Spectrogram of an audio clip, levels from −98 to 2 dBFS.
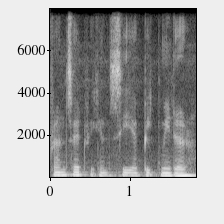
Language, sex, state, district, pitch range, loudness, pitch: English, male, Arunachal Pradesh, Lower Dibang Valley, 105-120 Hz, -14 LUFS, 115 Hz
